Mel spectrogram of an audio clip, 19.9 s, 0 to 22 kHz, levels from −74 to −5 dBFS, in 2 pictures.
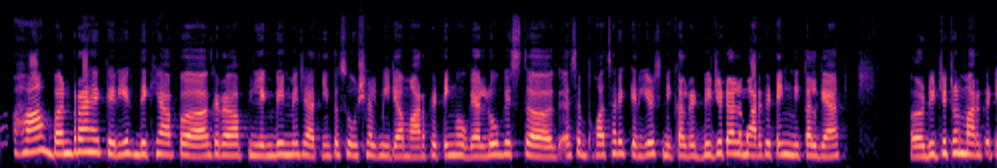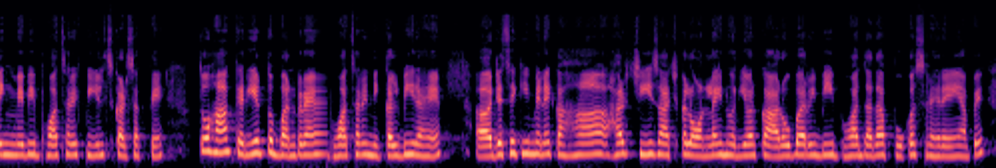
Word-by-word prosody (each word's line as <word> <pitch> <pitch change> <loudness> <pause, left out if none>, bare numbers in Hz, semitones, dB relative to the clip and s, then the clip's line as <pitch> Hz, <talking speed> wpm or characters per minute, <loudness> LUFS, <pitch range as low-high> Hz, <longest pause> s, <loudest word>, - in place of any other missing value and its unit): हाँ, 285 +4 +4
बन 260 +1 +4
रहा 295 0 +5
है 290 - +4
करियर 260 -1 +1
देखिए 250 +1 0
आप 240 -1 -1
अगर 230 +1 +3
आप 230 0 +2
लिंक्डइन 225 +1 0
में 240 - 0
जाती 220 -2 -1
हैं, 220 - -7
तो 235 - -2
सोशल 230 -1 -2
मीडिया 215 -1 0
मार्केटिंग 215 +2 -1
हो 230 -2 -1
गया। 215 +1 +1
लोग 235 +3 0
इस 250 0 -2
त - - +3 0.3
ऐसे 230 +4 -2
बहुत 230 +1 -2
सारे 260 -1 -1
करियर्स 245 +1 -1
निकल 220 0 -1
रहे 220 - -1
हैं 200 - -13
डिजिटल 260 +2 +2
मार्केटिंग 240 +2 +1
निकल 230 -1 0
गया, 215 0 +2 0.7
अ, 210 +1 +2
डिजिटल 270 +4 +1
मार्केटिंग 245 -1 +1
में 230 -1 0
भी 245 0 -1
बहुत 225 0 -2
सारे 240 -1 -2
फ़ील्ड्स 230 +2 -5
कर 230 -4 +1
सकते 220 -1 -7
हैं। 210 - -5 0.4
तो 315 - +3
हाँ 285 -1 +4
करियर 260 +1 +3
तो 285 - +5
बन 230 -3 +1
रहे 235 0 +2
हैं, 250 +1 -2
बहुत 220 +1 -1
सारे 245 0 -2
निकल 220 -1 0
भी 245 +2 0
रहे 215 -2 -1
हैं। 230 - -3 0.4
अ, 205 0 +5
जैसे 245 +2 +1
कि 260 +1 -1
मैंने 255 0 0
कहा 235 +1 -2 0.3
हर 245 +2 +1
चीज़ 250 0 -2
आजकल 235 +1 0
ऑनलाइन 225 +2 0
हो 230 - -2
रही 220 - -6
है 225 - 0
और 230 - 0
कारोबारी 225 +2 +1
भी 235 +1 -3
बहुत 220 +1 -2
ज़्यादा 230 +1 +1
फ़ोकस 235 +3 -4
रह 215 -2 -3
रहे 205 0 -1
हैं 210 - -2
यहाँ 210 -1 -4
पे। 250 +4 -3
235 Hz, 240 wpm, -23 LUFS, 220-245 Hz, 0.7 s, रहा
